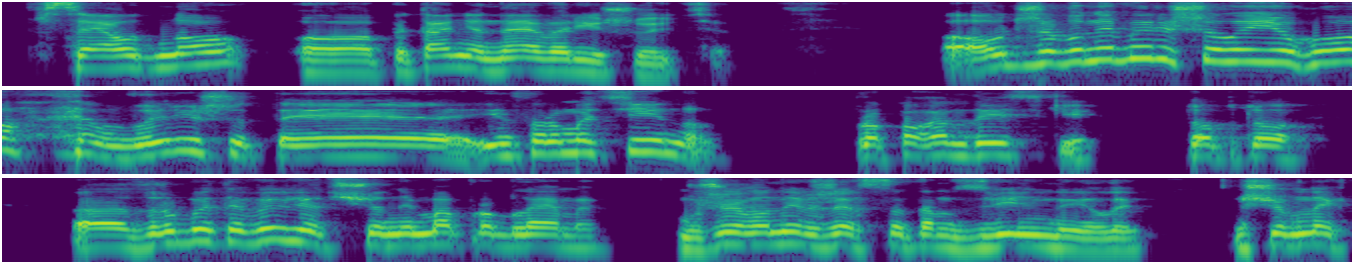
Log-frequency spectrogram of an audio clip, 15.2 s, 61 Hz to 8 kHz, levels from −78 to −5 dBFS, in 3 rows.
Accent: native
